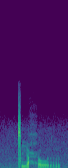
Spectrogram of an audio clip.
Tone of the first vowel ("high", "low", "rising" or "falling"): high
